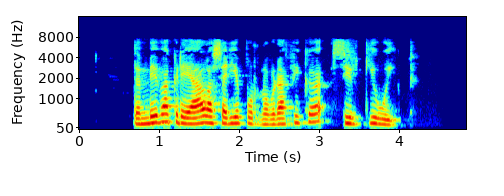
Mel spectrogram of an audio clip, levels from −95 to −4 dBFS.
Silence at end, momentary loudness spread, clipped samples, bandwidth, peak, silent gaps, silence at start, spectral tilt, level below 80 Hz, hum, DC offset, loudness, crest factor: 0.9 s; 9 LU; under 0.1%; 7.6 kHz; -2 dBFS; none; 0.7 s; -7 dB/octave; -60 dBFS; none; under 0.1%; -18 LUFS; 16 dB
